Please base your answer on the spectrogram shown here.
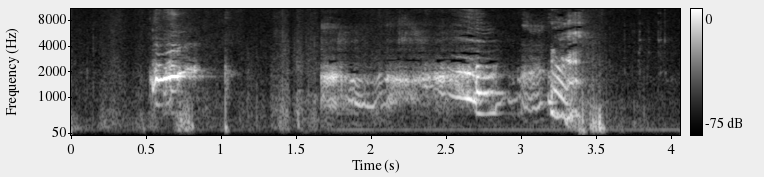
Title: Funny mom hiccups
